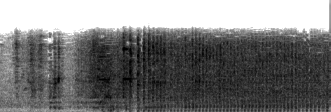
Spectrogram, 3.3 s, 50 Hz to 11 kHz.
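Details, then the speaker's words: MTD Yard Machines rototiller, 5 hp OHV engine, not cold but sat a while, after valve adjustment secured with locking nuts: catches after a few pulls, steady even putt about four firings a second; runs well. "she starts and runs, and I'm happy with her."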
